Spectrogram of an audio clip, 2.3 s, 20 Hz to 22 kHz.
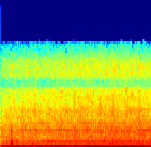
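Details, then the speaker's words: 2002 Ford E-350/E-250 van, likely 5.4 modular V8, codes P1132/P1152: after plugging the induced PCV vacuum leak, the buzz stops and idle drops back to a low, steady, even hum; fuel trims falling toward normal. "reach over and plug it up that shuts up the noise brings the idle down"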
